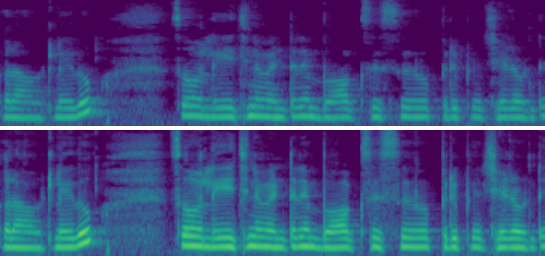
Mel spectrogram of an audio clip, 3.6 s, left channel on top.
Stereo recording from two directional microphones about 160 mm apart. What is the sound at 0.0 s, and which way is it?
Speech, 35° right (ahead or behind).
